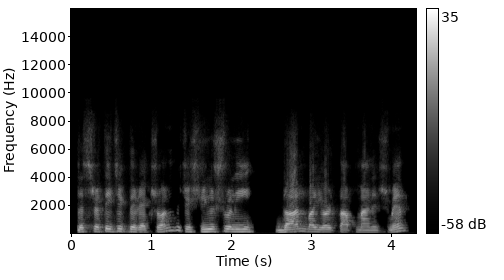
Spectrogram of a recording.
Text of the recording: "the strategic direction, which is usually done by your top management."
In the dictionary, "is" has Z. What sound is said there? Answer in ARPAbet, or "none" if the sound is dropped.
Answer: S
